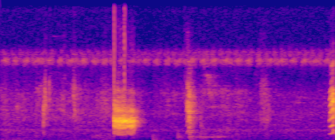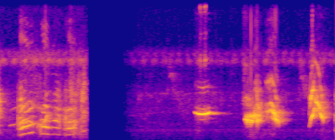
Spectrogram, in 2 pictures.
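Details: Congo African grey parrot talking inside a cage, mixing isolated squawks, a dense jumbled chatter of syllables, a short silence, then a brief pure whistle and more gravelly squawks.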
